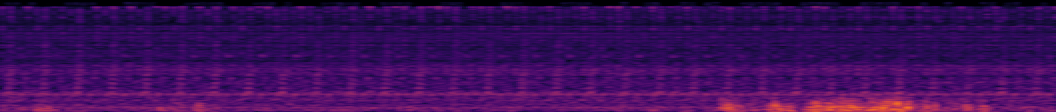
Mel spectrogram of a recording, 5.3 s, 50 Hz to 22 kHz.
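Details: 2006 Mazda 6 GG 2.0 at idle: quick, uneven knock about four per second; cylinder 1 rod bearings spun and crumbled from oil starvation (stuck oil rings, 300-500 g oil/day); fix is replacing rod bearings.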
